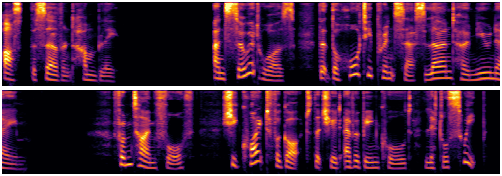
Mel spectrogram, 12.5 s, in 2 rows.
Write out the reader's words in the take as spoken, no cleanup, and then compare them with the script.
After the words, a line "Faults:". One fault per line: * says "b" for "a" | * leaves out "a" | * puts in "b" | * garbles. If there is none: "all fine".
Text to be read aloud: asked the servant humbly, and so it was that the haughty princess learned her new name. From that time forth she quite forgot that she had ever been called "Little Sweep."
asked the servant humbly, and so it was that the haughty princess learned her new name. From time forth she quite forgot that she had ever been called "Little Sweep."
Faults:
* leaves out "that"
